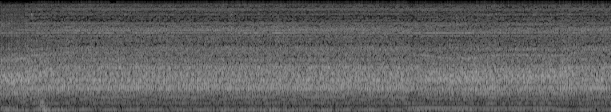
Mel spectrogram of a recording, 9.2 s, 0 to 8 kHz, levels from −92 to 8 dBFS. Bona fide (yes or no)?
yes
